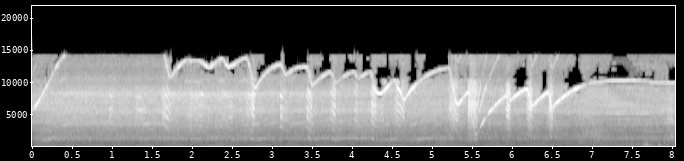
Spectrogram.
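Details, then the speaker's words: High-pitched whine of a dental handpiece in short bursts, pitch dipping under load, as a mushroom bur polishes a sharp spot beside the rubber band during lower 3-3 bonded lingual wire placement. "So, I'm now going to take a mushroom bur and just polish that little spot right there. Making it nice and smooth for the"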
